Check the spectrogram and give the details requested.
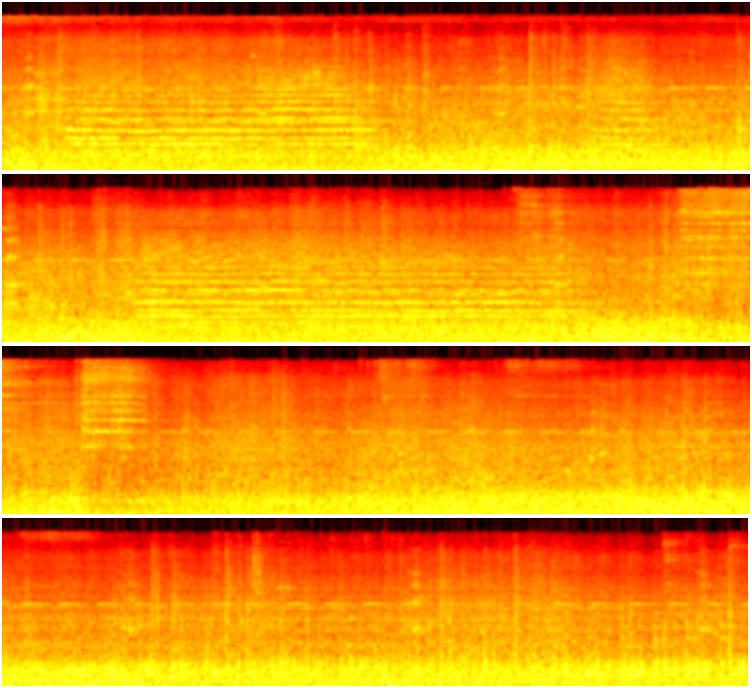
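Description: Freight cars rolling past with steady wheel-on-rail rumble and clatter. A train horn sounds two long blasts ahead of the passing cars, one near the start and one about a third of the way in, most likely from the train's lead locomotive. There is a brief high wheel squeal about halfway through.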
